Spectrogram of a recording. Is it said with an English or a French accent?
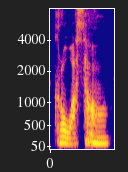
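French. It is said with a French accent. The speaker calls it right. "You have to say croissant"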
